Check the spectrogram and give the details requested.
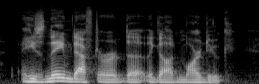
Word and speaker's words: Marduk: also because he's in Persia, that first two syllables, Morduk, he's named after the god Marduk.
